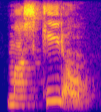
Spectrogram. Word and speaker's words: mosquito: Mosquito, no U.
